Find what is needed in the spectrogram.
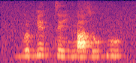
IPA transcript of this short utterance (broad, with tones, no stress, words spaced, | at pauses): bɵ˨ɠe˦pte˨i̯ŋa˨ zu˨ɠu˦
